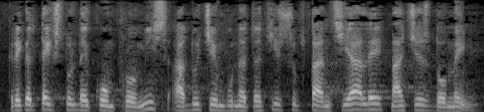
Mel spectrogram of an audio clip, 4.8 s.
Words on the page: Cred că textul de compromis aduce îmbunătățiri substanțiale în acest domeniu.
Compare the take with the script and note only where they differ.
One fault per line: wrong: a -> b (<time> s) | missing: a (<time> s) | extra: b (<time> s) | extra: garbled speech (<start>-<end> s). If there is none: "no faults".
missing: în (3.9 s)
